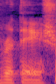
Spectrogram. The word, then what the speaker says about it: Ritesh: Okay, so the correct pronunciation is Ritesh, right? – Mm. Uh, but in America, people uh, reference me as Ritesh.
